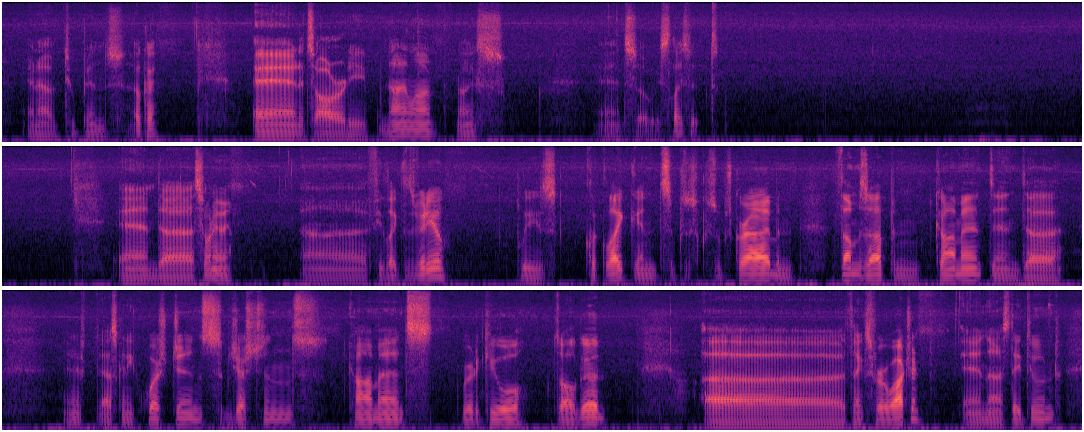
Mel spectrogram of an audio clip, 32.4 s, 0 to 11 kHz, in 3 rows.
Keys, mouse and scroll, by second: 6.1 click, 30.9-32.0 middle drag, 32.2-32.4 right drag.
